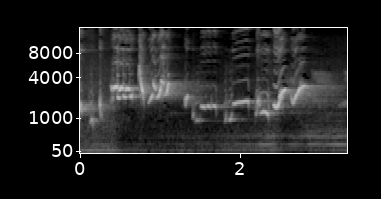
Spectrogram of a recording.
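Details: Morning song of a white-rumped shama, meant to excite a kept bird: busy run of fluty whistles and chattery slurs, with notes jumping up and down in pitch, over a faint steady hum.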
